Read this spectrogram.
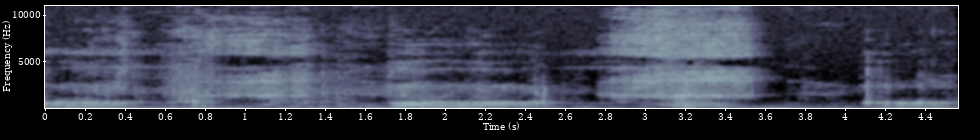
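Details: Adult man (stepfather) snoring during sleep at 1 am: deep, rough, rumbling snores with loud vibrating breaths in and out and a brief hissing break; heavy snoring.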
